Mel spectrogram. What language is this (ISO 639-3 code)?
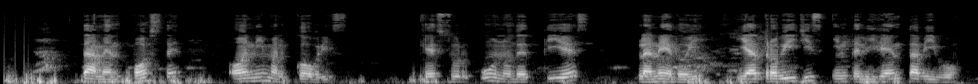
epo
